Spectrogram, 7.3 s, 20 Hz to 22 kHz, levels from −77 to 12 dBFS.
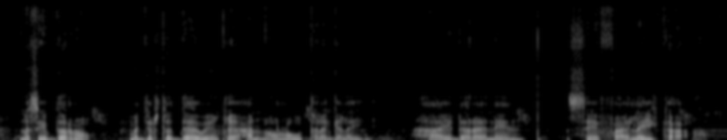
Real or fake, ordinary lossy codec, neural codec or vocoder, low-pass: real; none; none; none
